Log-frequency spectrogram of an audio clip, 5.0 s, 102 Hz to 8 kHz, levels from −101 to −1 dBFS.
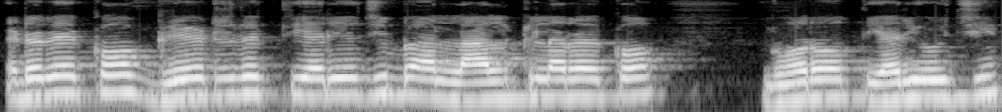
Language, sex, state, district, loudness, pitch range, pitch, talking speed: Odia, male, Odisha, Nuapada, -14 LUFS, 180-200 Hz, 190 Hz, 145 wpm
